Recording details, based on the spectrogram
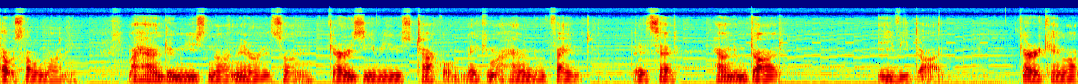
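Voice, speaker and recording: With music in the background, a man speaks at medium pitch and a moderate pace. His intonation is fairly even, broken by long, frequent pauses. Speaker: creepypasta reader. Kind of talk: read horror story narration.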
